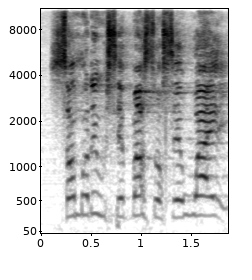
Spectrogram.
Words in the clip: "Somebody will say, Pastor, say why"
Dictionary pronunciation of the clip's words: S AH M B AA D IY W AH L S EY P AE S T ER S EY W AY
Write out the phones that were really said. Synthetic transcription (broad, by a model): S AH M B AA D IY W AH S EY B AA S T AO S EY W AY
